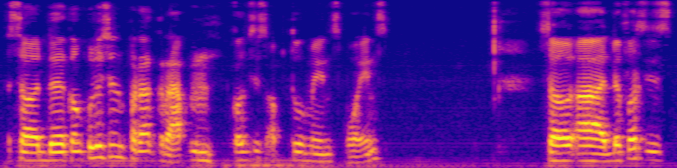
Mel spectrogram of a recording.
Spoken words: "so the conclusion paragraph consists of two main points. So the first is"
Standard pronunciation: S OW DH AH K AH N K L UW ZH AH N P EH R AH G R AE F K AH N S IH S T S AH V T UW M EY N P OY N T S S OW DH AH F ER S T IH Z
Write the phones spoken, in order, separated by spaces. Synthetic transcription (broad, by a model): S OW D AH K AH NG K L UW S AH N P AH R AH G R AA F K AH N S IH S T AH P T UW M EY N P OY N T S S OW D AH F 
